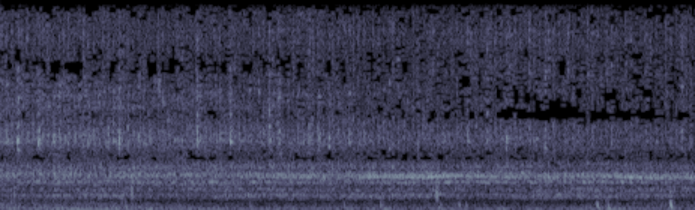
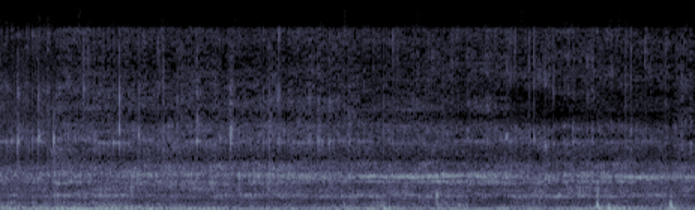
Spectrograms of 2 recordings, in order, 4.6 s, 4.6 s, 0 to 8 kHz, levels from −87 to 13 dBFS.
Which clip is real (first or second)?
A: first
